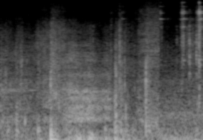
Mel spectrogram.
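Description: Chromag Rootdown hardtail mountain bike rolling over a dirt trail: tyre noise and rattling, a low thump about half a second in, and a quick run of rapid clicks near the end.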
